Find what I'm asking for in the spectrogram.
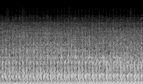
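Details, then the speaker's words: Kia Carnival diesel being checked before purchase, idling just after start with the radiator cap open to check for compression bubbles, before warm-up. Even, steady clatter with no misses or knocks; judged smooth and healthy, comparable to an Innova. Normal idle. "Nah bisa didengarkan ya suara Carnival diesel Ini Tiang masih bagus itu banyak segar halus setara dengan Innova"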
